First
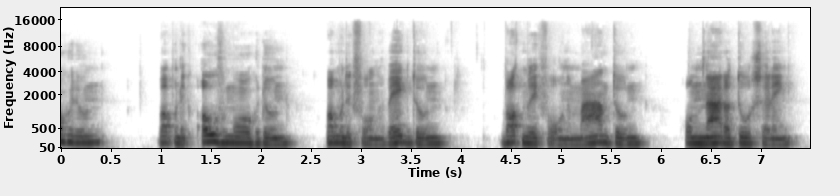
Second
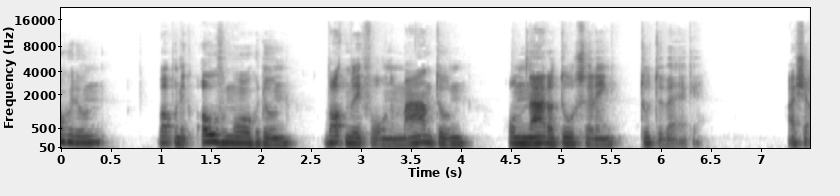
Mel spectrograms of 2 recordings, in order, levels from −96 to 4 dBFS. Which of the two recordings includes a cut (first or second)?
second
